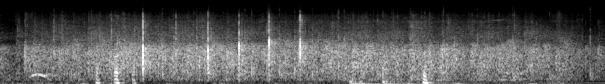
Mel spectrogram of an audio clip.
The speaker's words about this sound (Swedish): …. Kan vi ge dem en bättre applåd?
